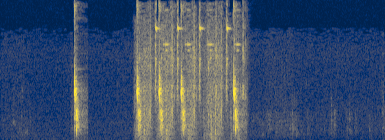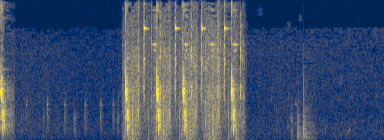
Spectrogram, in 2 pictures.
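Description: Wooden crates knock and clatter as they are picked up.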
